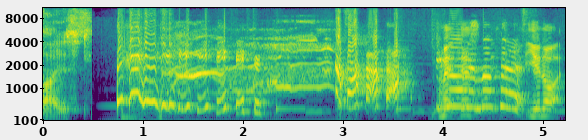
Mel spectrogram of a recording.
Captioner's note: laughing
